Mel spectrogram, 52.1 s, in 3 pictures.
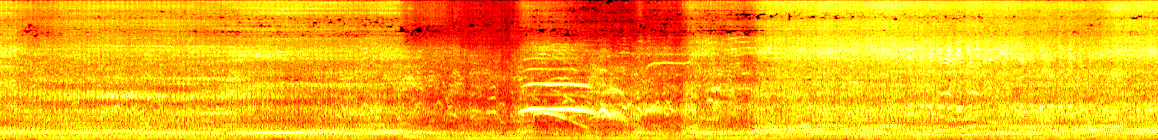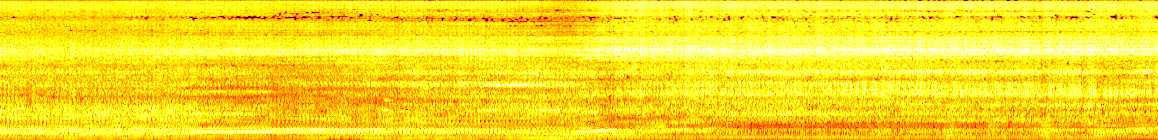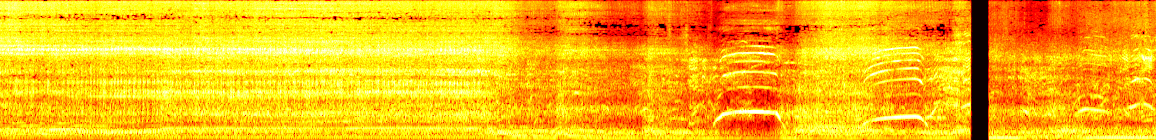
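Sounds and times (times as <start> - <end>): motorcycle engine revving: 0.0 - 7.8, 9.5 - 45.2, 46.6 - 52.0.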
